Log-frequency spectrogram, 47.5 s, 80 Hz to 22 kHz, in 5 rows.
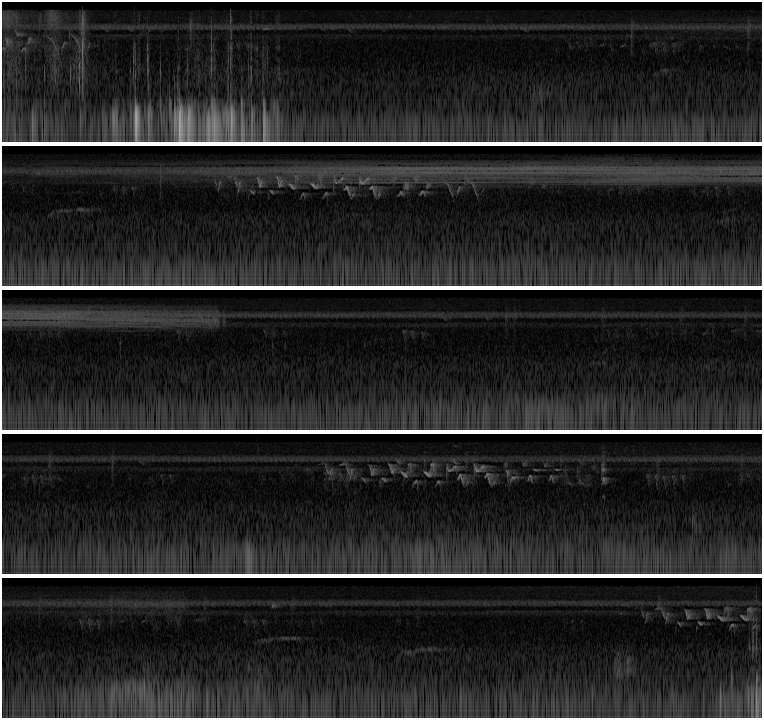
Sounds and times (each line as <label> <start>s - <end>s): Birds 0.0s - 4.5s
Crickets 0.0s - 47.5s
Birds 26.2s - 43.9s
Birds 44.8s - 47.5s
